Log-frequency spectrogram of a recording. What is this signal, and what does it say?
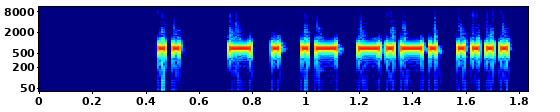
Morse code, heard as a keyed tone, about 44 wpm, 700 Hz. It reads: I TEACH
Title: Sentences from Top 1000 Words - Review Part 6 - 45wpm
